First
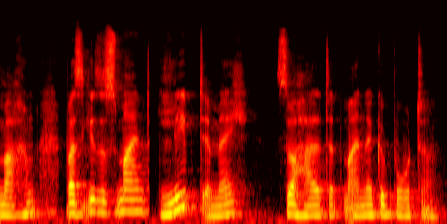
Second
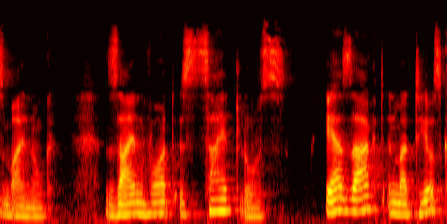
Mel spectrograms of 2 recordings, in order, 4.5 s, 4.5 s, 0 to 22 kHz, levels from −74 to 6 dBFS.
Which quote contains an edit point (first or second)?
first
